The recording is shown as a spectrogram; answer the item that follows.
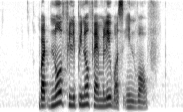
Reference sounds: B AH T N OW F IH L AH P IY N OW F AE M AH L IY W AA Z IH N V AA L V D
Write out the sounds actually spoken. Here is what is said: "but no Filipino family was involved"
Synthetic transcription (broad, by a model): B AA T N OW F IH L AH P IY N OW F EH M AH L IY W AA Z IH N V AA L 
